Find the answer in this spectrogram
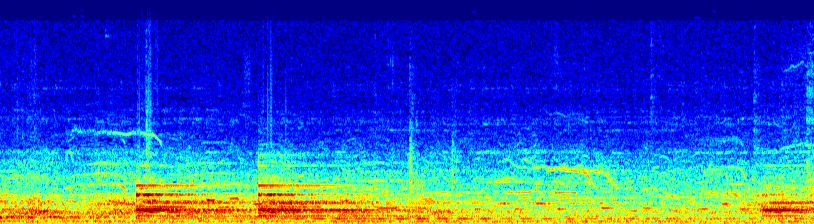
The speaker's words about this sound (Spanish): Cuando vamos a inaugurar, empezaron a tocar las campanas, pues casual siempre lo hacen, camaradas.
